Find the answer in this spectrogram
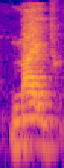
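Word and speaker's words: knight: आया है इस तरह एन के पहले देखिए क्या आया है के एन को नहीं हम लोग पढ़ेंगे इनका उच्चारण नहीं करेंगे तो क्या होगा नाइट इस तरह से यहां भी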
